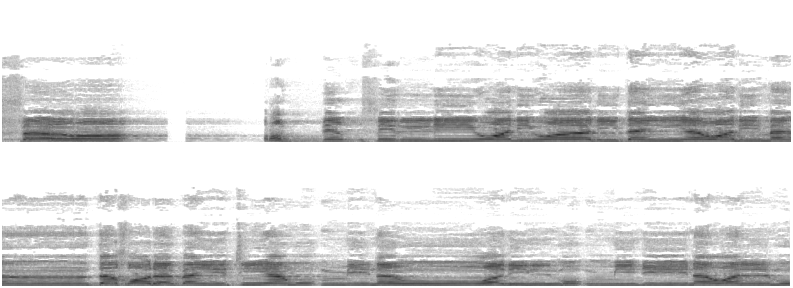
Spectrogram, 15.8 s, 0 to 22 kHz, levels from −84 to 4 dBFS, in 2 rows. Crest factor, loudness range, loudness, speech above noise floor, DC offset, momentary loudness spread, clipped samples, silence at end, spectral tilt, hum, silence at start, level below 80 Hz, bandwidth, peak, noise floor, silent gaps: 18 dB; 5 LU; -23 LUFS; 35 dB; under 0.1%; 9 LU; under 0.1%; 0 s; -2 dB/octave; none; 0 s; -68 dBFS; 15.5 kHz; -6 dBFS; -59 dBFS; none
